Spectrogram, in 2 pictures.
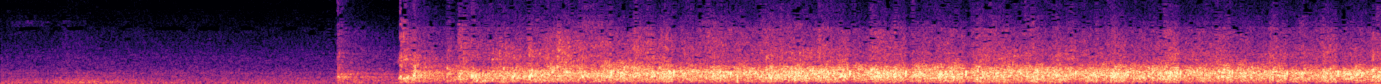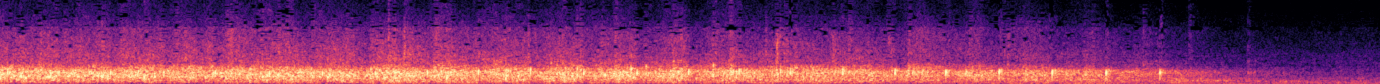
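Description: An audience applauding. The clapping starts suddenly about two seconds in, holds steady, and dies away near the end.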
